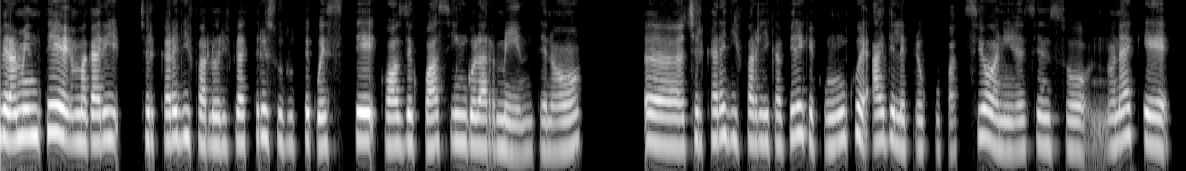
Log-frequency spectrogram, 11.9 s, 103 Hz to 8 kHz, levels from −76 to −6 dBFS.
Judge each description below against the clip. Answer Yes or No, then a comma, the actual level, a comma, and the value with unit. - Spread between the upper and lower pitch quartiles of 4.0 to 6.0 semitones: No, average, 2.7 semitones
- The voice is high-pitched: Yes, high, 215 Hz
